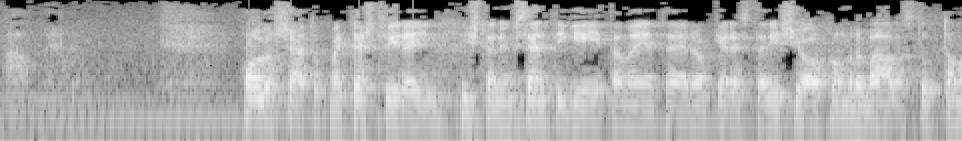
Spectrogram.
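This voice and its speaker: A male pastor giving a solemn, measured baptism sermon with scripture readings in a church. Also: mid-range voice, pushed and bright, reverberant, highs cut off, slight background noise.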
